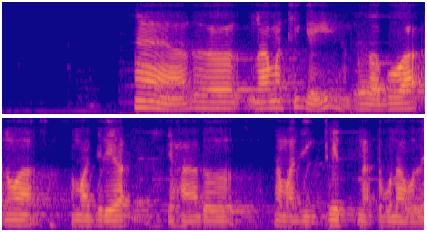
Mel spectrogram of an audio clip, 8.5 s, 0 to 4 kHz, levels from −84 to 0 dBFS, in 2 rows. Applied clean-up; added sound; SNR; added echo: neural separator model SepFormer DNS4.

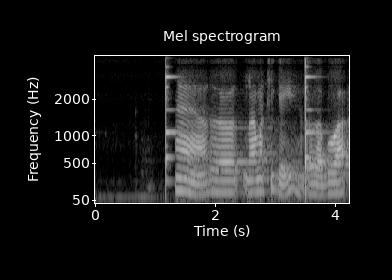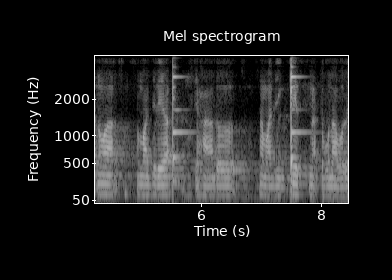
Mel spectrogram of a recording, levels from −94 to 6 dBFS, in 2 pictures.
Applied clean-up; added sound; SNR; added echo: none; Dishes, pots, and pans; 3 dB; reverberation time 2.5 s.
